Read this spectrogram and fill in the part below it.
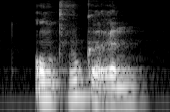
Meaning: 1. to undo the effects of usury, more specifically of a woekerpolis 2. to gain something through great effort 3. to remove overgrowth
- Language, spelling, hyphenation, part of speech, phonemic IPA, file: Dutch, ontwoekeren, ont‧woe‧ke‧ren, verb, /ˌɔntˈʋu.kə.rə(n)/, Nl-ontwoekeren.ogg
